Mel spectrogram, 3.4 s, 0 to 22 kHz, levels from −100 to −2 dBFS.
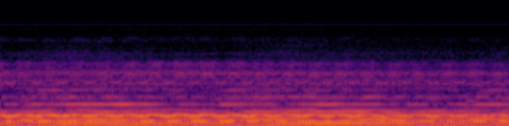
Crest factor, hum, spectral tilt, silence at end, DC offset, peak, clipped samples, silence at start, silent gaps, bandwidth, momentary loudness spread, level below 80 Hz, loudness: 10 dB; none; -10.5 dB/octave; 0 s; 0.5%; -26 dBFS; under 0.1%; 0 s; none; 4.2 kHz; 3 LU; -48 dBFS; -38 LUFS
